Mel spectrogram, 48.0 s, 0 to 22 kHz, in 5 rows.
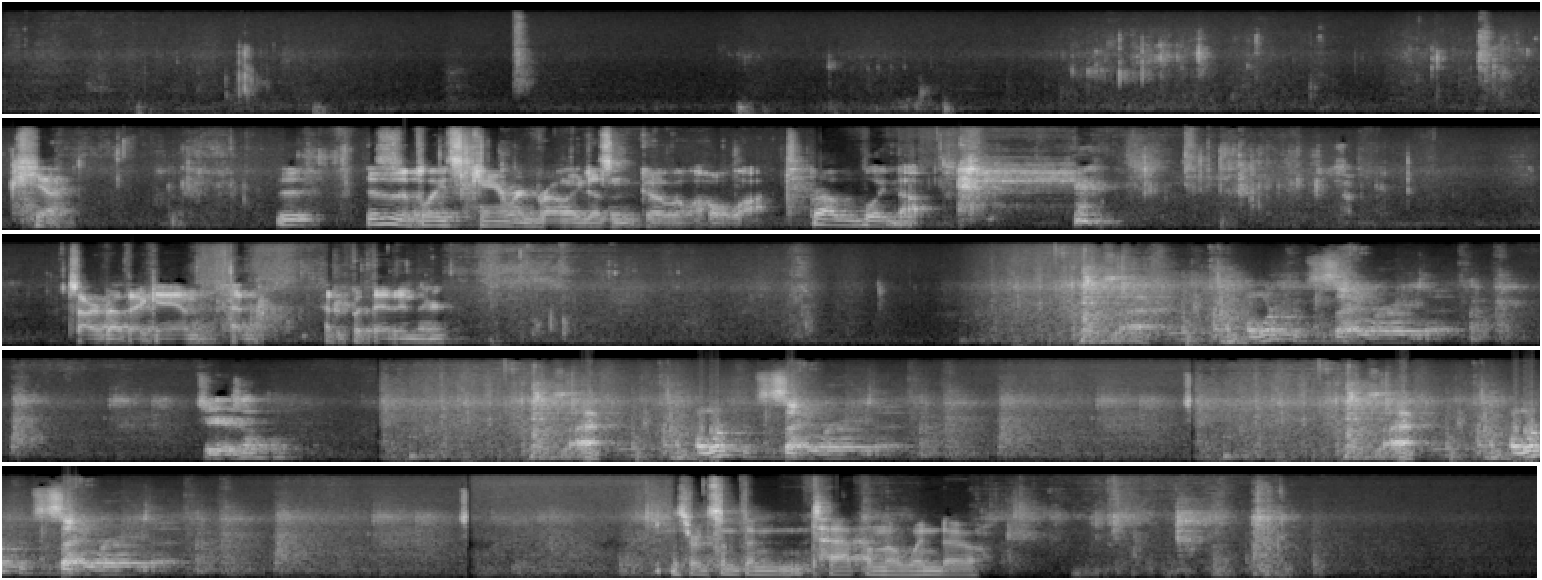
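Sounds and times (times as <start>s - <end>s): clothing rustling: 4.6s - 14.3s, 16.6s - 19.5s, 20.4s - 30.0s, 31.2s - 43.0s, 44.7s - 47.3s.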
